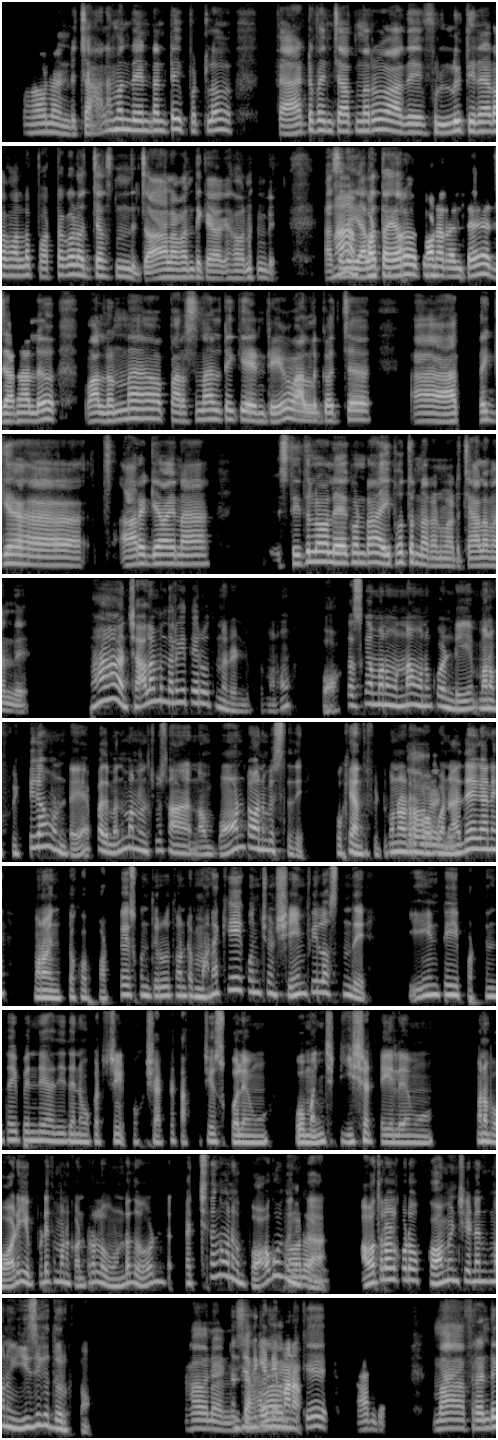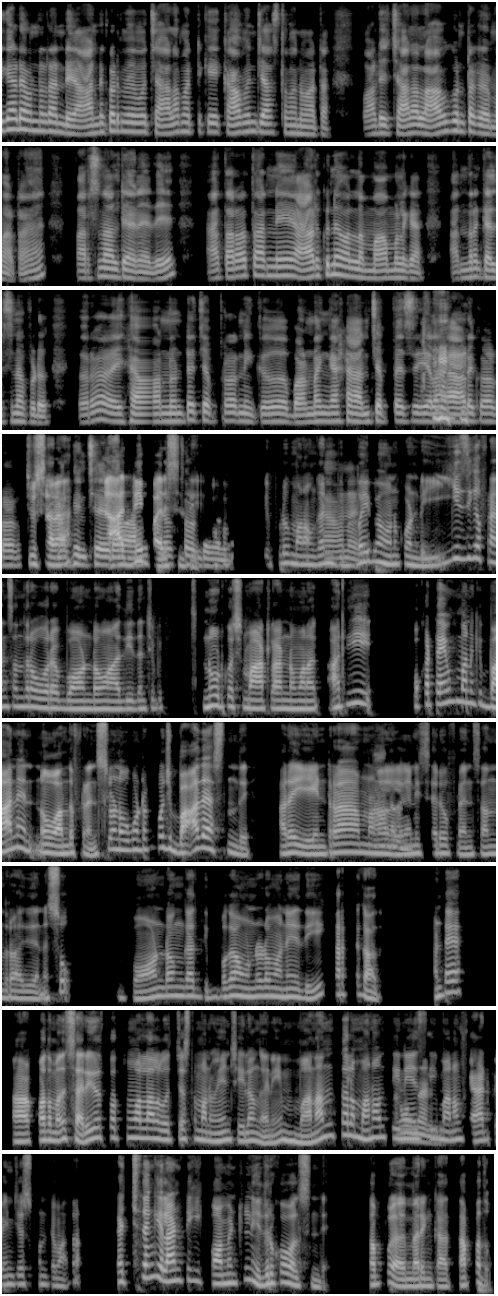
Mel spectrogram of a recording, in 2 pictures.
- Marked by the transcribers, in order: in English: "ఫ్యాట్"; chuckle; lip smack; in English: "ఫోకస్‌గా"; in English: "షేమ్"; in English: "షర్ట్ టక్"; in English: "బాడీ"; in English: "కంట్రోల్‌లో"; in English: "కామెంట్"; in English: "ఈజీగా"; in English: "కామెంట్"; in English: "పర్సనాలిటీ"; giggle; chuckle; in English: "ఈజీగా"; lip smack; in English: "ఫ్రెండ్స్‌లో"; in English: "సో"; in English: "కరక్ట్"; in English: "ఫ్యాట్"
- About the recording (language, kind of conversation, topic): Telugu, podcast, యోగా చేసి చూడావా, అది నీకు ఎలా అనిపించింది?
